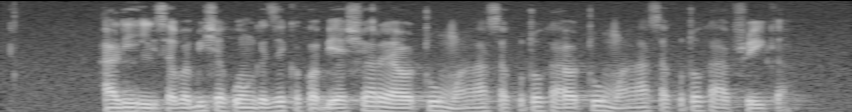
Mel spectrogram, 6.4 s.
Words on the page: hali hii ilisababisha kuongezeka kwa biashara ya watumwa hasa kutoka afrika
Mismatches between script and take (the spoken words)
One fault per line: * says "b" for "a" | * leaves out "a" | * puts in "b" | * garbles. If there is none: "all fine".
* leaves out "hii"
* puts in "watumwa hasa kutoka"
